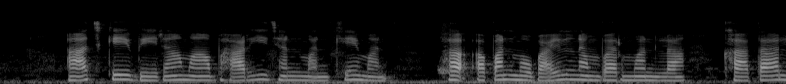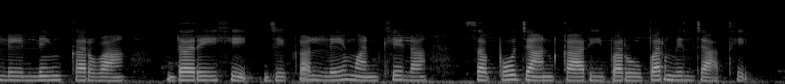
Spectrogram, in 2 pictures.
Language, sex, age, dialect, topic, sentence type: Chhattisgarhi, female, 31-35, Eastern, banking, statement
